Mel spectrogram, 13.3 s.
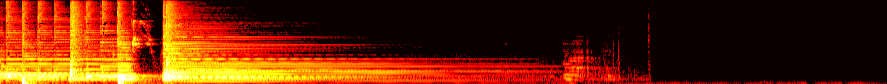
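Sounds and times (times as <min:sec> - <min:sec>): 
healthy old drums: 0:00.0 - 0:04.1.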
